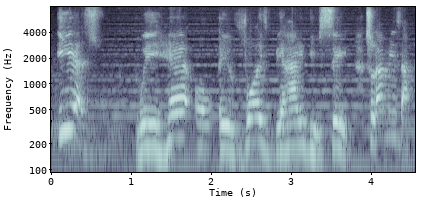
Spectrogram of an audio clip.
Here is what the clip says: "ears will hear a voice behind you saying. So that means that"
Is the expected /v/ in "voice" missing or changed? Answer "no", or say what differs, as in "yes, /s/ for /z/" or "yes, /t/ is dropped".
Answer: no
